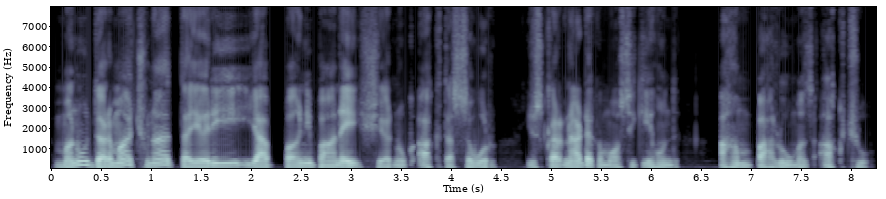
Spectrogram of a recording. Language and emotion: Kashmiri, neutral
